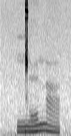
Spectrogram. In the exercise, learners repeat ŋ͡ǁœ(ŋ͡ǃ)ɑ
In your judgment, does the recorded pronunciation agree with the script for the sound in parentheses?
no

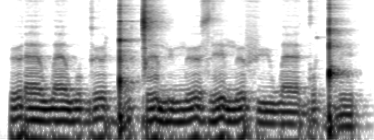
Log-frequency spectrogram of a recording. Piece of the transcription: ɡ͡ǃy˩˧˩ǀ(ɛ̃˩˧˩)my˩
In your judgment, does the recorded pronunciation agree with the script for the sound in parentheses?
yes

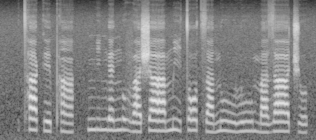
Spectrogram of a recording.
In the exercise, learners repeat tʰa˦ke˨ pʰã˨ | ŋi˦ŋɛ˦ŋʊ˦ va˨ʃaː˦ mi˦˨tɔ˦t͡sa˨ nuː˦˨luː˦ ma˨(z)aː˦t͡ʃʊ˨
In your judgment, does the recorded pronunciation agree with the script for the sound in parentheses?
yes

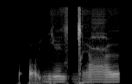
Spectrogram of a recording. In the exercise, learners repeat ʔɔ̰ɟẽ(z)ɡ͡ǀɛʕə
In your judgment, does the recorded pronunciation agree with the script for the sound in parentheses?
yes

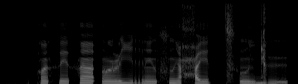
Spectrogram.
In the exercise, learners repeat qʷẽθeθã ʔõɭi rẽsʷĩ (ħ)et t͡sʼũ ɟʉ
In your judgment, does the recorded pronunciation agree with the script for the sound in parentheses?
yes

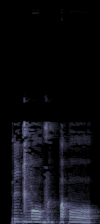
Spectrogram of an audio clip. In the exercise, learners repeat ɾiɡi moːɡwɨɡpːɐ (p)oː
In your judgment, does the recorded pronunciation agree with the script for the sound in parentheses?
yes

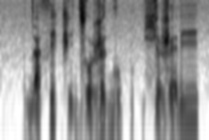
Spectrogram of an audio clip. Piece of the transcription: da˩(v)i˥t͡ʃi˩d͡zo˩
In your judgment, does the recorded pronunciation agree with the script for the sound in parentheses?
no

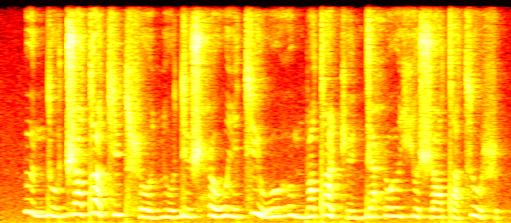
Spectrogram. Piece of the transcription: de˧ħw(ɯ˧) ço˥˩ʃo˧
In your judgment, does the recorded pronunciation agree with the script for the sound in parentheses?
yes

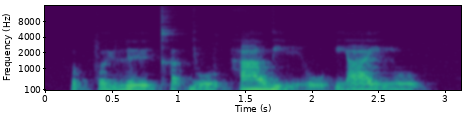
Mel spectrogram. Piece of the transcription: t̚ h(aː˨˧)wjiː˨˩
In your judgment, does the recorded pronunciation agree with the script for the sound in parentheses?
no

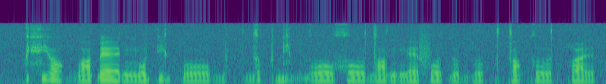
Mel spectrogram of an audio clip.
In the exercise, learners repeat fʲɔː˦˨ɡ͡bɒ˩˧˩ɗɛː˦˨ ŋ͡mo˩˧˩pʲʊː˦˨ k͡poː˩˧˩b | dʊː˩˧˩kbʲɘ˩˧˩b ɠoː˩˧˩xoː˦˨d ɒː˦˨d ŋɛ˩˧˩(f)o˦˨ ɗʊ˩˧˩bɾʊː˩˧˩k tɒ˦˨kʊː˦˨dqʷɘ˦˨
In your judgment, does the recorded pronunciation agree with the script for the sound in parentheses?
yes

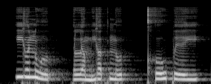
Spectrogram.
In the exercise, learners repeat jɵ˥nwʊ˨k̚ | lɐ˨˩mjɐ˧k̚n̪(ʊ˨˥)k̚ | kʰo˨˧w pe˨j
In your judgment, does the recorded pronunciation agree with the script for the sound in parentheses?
yes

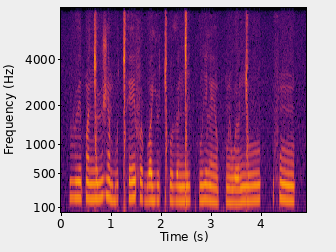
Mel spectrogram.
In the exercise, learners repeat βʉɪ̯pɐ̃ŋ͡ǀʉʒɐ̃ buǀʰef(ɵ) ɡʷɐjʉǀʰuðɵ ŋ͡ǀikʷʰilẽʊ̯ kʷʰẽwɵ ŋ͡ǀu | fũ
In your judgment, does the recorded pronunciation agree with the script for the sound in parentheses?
yes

